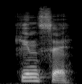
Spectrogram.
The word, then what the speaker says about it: kinse: Up next is quince. Quince. Quince. Quince is spelled as K-I-N-S-E.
